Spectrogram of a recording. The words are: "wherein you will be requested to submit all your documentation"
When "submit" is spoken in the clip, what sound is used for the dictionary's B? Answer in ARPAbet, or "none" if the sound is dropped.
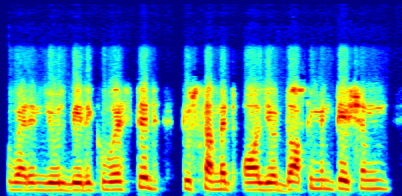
none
